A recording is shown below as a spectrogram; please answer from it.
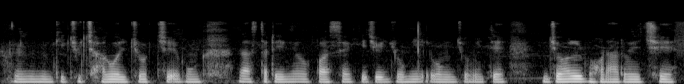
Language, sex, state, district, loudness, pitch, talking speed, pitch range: Bengali, male, West Bengal, Purulia, -20 LUFS, 120 Hz, 130 wpm, 115-125 Hz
